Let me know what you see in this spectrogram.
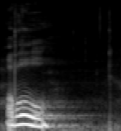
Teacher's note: dengan izhar qomari dibunyikan secara tafkhim sebab RO nya berbaris lemah cara membacanya ditebalkan huruf RO nya pangkal lidah kita angkat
